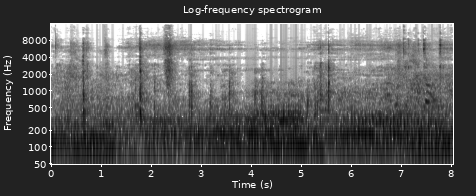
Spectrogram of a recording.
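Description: Several sharp metal clinks as a scooter's rear wheel is handled and fitted back onto its hub, over a steady low rumble and indistinct voices.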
